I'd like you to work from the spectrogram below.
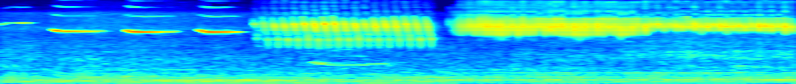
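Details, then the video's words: Spanish Timbrado canary song for training: three drawn-out whistled notes, then a pulsed rattling trill and a long, dense, fast buzzy trill over faint background hum. "Canary Singing CHAMPION For Training | Spanish Timbrado Song"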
